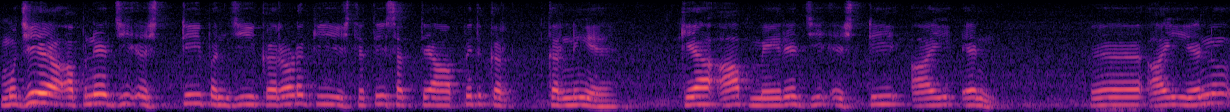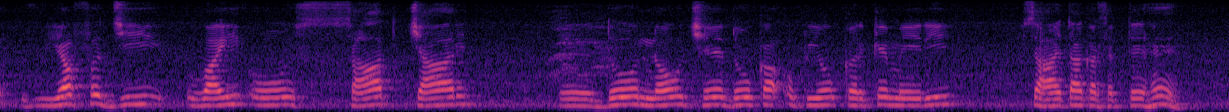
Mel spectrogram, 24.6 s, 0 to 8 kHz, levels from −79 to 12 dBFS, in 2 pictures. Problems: none marked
